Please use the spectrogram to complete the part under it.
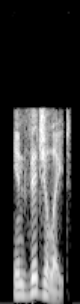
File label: "invigilate", English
